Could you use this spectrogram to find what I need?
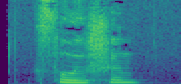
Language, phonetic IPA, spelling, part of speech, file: Russian, [ˈsɫɨʂɨn], слышен, adjective, Ru-слышен.ogg
- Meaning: short masculine singular of слы́шный (slýšnyj)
